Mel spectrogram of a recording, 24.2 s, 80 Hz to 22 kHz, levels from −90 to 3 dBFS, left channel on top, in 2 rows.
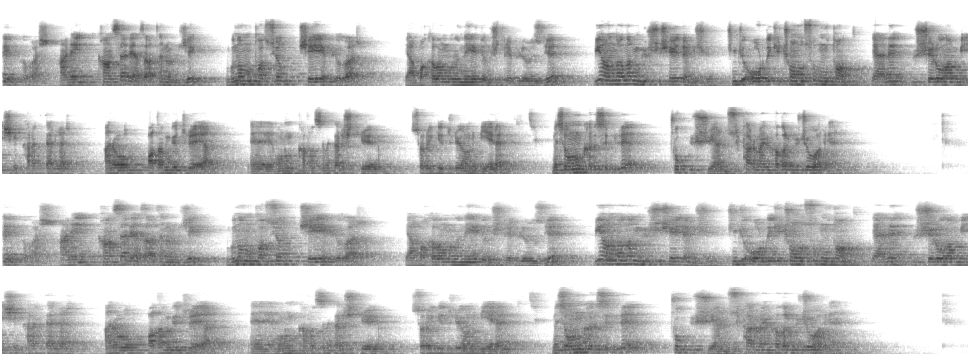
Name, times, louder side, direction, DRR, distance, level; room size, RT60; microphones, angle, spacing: voice 1, 0.0-2.4 2.8-4.5 5.0-7.0 7.4-10.6 10.9-12.9 13.3-14.7 15.2-16.8 17.2-18.3 18.7-20.0 20.4-22.6, left 4 dB, 70° left, 5 dB, 0.5 m, -26 dB
4.2 x 2.5 x 3.2 m, 1.0 s
head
